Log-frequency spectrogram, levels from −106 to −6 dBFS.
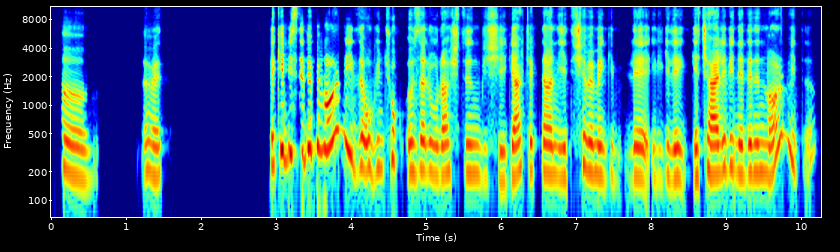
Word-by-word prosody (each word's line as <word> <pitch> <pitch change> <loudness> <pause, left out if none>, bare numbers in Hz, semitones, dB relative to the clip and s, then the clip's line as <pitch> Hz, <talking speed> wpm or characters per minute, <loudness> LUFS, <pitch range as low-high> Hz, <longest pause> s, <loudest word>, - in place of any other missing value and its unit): Hımm, 180 -4 -3 0.6
evet. 185 -2 -5 1.4
Peki, 325 +10 +5
bir - - +6
sebebi 355 +1 +3
var 390 +8 +9
mıydı, 260 - +2
o 205 0 +2
gün 215 +2 -8
çok 265 +4 -6
özel 205 +1 0
uğraştığın 195 0 -3
bir 175 - -15
şey? 165 -2 -5
Gerçekten 195 0 0
yetişememe 195 +2 -1
gib 170 -1 -15
ile 180 +1 -1
ilgili 175 -1 -4
geçerli 190 +4 +3
bir 225 -3 -5
nedenin 195 0 0
var 185 - +2
mıydı? 275 -2 -7
195 Hz, 140 wpm, -24 LUFS, 185-220 Hz, 1.4 s, var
